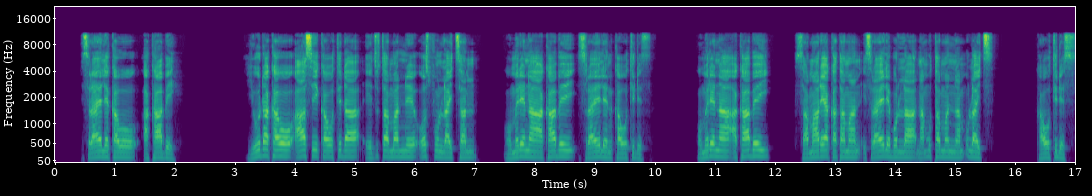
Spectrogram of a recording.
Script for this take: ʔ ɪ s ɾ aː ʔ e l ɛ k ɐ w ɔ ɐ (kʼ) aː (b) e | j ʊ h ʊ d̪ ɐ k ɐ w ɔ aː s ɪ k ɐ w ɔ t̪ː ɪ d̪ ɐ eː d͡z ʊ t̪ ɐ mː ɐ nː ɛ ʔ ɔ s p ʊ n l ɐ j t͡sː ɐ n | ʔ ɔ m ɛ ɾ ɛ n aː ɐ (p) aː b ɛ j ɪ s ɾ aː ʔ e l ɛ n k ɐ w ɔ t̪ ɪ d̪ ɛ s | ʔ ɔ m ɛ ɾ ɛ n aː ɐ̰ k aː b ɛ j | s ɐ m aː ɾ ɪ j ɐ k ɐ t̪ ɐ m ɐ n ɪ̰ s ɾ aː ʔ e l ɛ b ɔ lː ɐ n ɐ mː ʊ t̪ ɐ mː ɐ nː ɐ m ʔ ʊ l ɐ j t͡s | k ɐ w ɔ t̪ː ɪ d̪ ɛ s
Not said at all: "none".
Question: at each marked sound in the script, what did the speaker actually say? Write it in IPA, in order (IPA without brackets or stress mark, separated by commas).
k, b, k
